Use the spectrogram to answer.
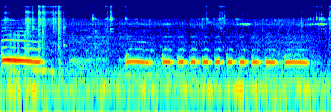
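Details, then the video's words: Male zebra doves of the Bangkok type calling back and forth: one long mellow coo, a pause, then a rapid string of about ten short, evenly repeated whistled notes ending in a held note. "Perkutut Bangkok gacor suara panggilan dua perkutut Jantan saling Bersahutan"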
